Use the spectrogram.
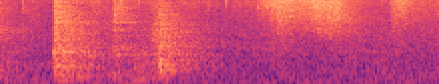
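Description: Spatula scraping hot peanut brittle off a Thermomix mixing bowl lid, two quick close scrapes followed by a rougher lighter rasp, short and fairly loud, with no talking.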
